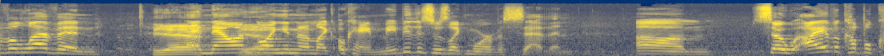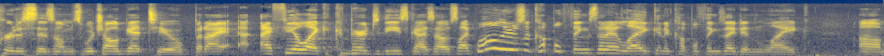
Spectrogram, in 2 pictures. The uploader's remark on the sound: TRB Live Podcast Event. TRB held a live podcast event during Star Wars Celebration. We also did a live crowd-participation version of our segments.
